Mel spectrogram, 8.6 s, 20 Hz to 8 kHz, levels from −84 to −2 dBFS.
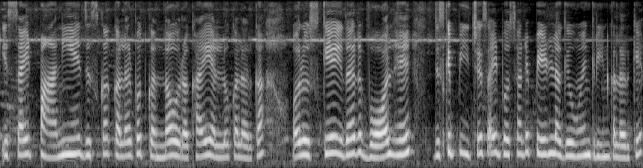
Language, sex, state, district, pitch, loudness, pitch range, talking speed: Hindi, female, Bihar, Begusarai, 255 Hz, -17 LUFS, 230-275 Hz, 215 wpm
